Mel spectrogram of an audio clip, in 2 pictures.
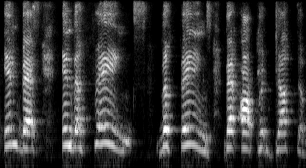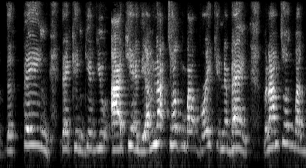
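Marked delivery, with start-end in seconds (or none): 0.0-4.6 slow, drawn-out preacher's emphasis on "invest in the things"; call and response. Shown as a demonstration. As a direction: stretch out "invest in the things" so the church can say it back. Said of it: "somebody say".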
